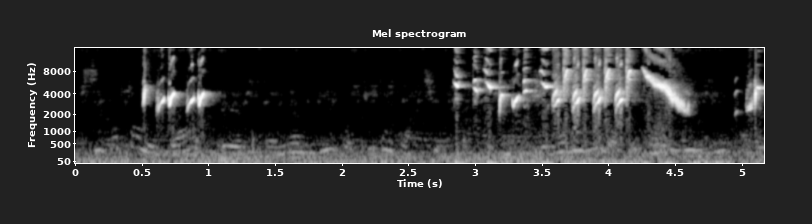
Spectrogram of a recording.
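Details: European goldfinch from Morocco, kept for training other birds, singing two bursts of high, fast twittering phrases with rapid rising and falling notes and a long descending slur, separated by a pause of about two seconds.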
